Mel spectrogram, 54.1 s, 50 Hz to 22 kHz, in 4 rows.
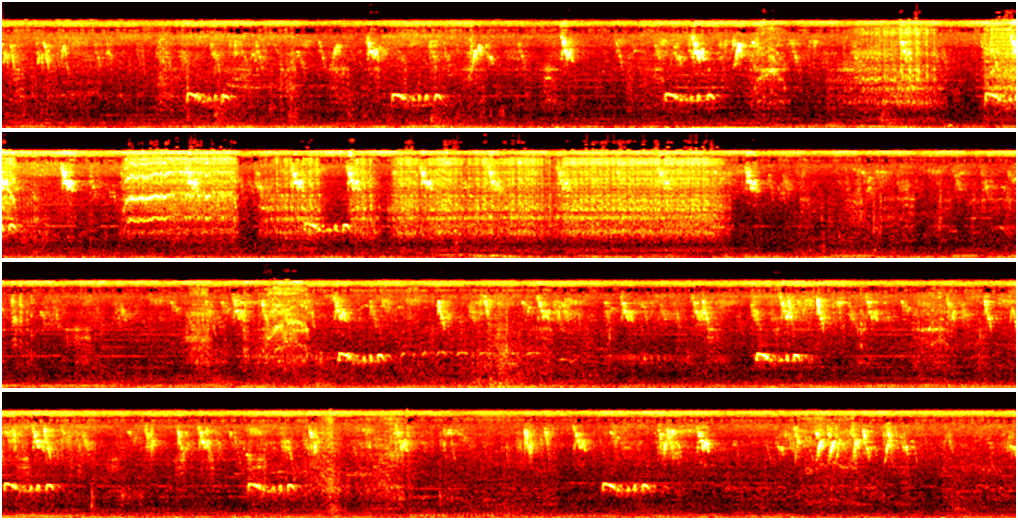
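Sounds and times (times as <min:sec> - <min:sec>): birds chirping and calling: 0:00.0 - 0:54.0.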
